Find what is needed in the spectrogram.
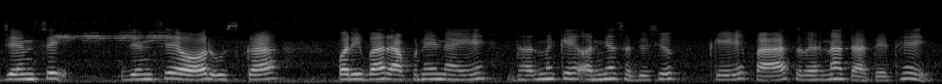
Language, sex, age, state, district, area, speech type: Hindi, female, 45-60, Madhya Pradesh, Chhindwara, rural, read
